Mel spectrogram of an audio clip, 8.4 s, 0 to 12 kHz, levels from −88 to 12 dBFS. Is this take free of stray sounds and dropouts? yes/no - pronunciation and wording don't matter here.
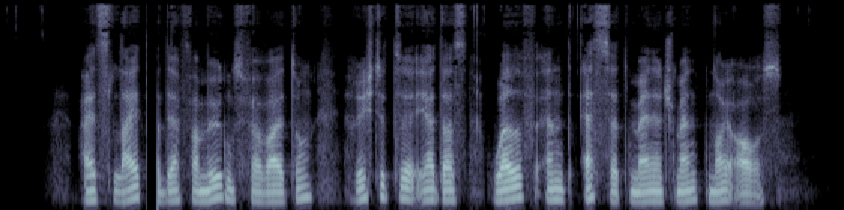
no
